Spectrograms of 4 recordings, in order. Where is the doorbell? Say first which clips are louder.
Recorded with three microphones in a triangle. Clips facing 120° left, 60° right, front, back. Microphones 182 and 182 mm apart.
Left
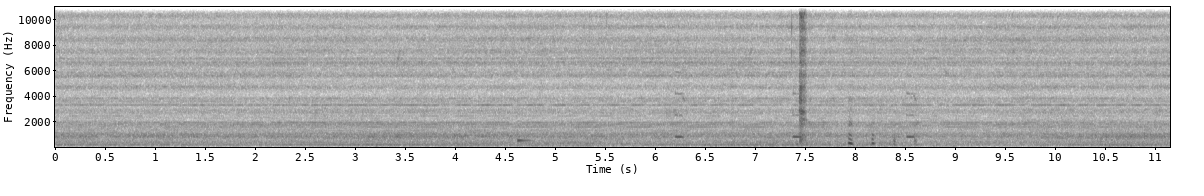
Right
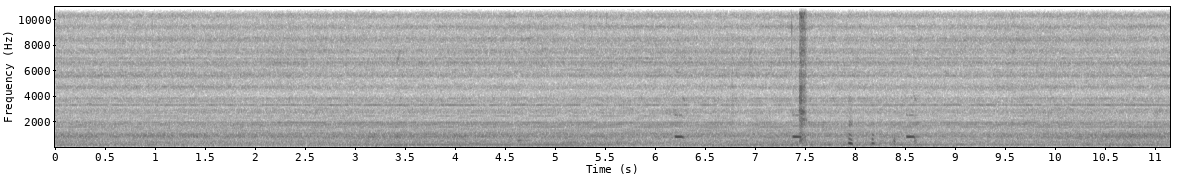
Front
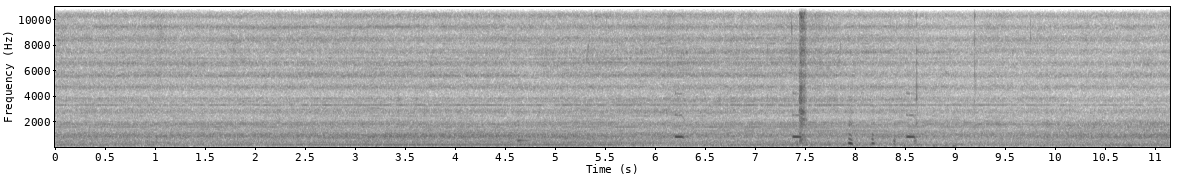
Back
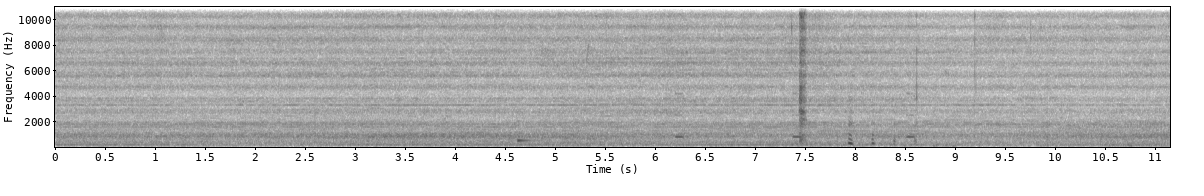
Right 7 dB, front 8 dB; 25° right.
